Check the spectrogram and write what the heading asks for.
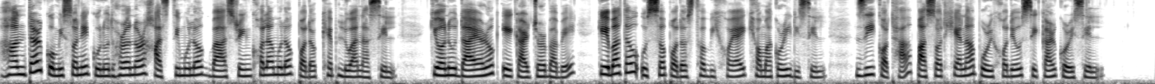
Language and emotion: Assamese, neutral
